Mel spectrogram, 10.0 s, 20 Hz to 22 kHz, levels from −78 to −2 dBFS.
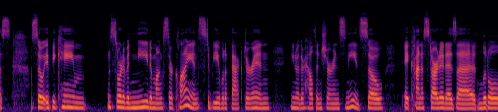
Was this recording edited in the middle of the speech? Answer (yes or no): no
